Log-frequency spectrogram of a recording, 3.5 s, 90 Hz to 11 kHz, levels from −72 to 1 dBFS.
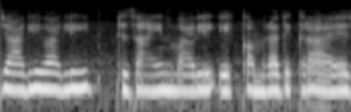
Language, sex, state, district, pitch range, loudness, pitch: Hindi, female, Bihar, East Champaran, 230-240 Hz, -15 LUFS, 235 Hz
